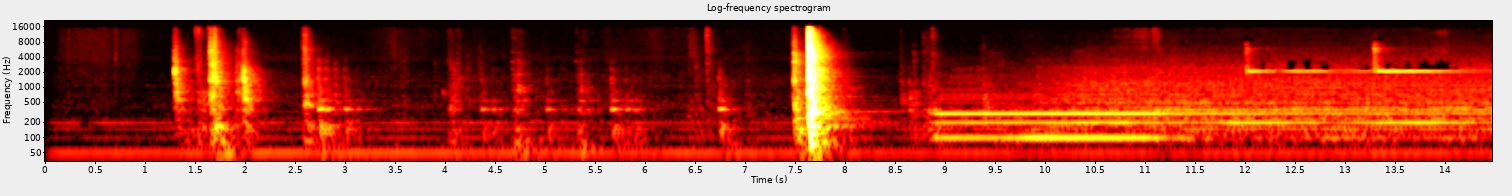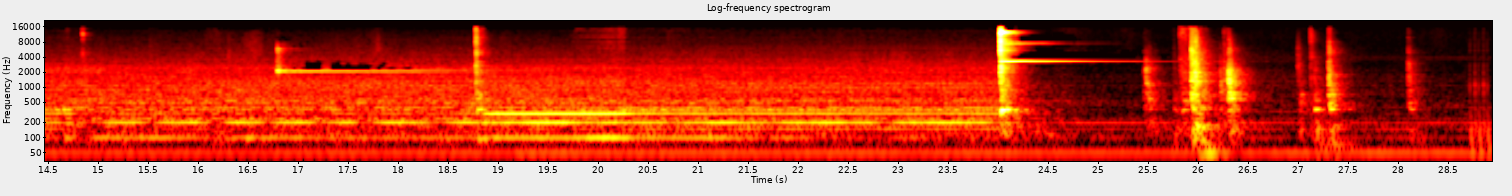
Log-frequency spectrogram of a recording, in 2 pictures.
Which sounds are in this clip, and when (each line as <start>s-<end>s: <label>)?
1.1s-27.6s: microwave
4.7s-7.0s: cutlery and dishes
11.7s-15.7s: phone ringing
16.7s-18.9s: phone ringing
